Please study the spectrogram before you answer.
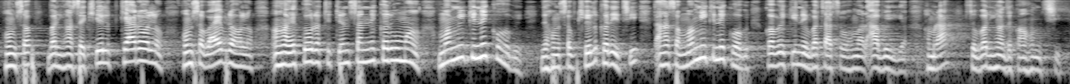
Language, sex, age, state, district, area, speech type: Maithili, female, 60+, Bihar, Darbhanga, urban, spontaneous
